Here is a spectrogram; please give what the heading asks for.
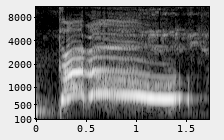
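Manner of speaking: very high, long-drawn "cuddle"; demonstrated cuddle. Shown as a demonstration. Storyteller shows children how to hug, high drawn-out cuddle. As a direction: squeal the word out in one long stretch.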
